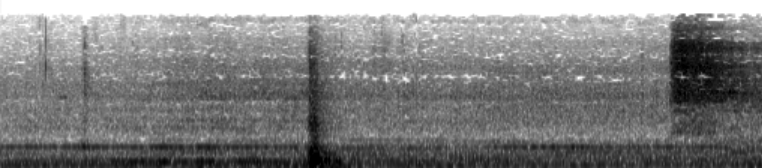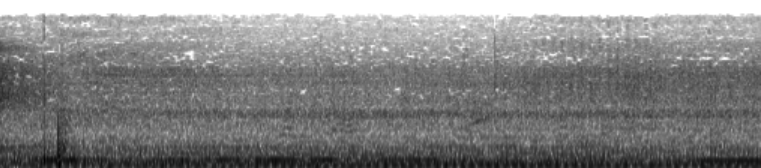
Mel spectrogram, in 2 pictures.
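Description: Vehicle engines idling with a steady low hum, broken by a sharp knock about two and a half seconds in and a loud burst of hissing air, about a second long, near the middle.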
